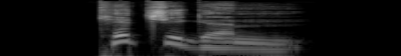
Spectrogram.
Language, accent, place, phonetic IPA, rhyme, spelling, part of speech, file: German, Germany, Berlin, [ˈkɪt͡ʃɪɡəm], -ɪt͡ʃɪɡəm, kitschigem, adjective, De-kitschigem.ogg
- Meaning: strong dative masculine/neuter singular of kitschig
